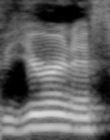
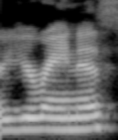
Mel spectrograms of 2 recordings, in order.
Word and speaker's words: Uranus: Um and then 3 days later we have this big planetary shift that I briefly mentioned of Uranus or Uranus, however you choose to pronounce this planet, switching signs and switching elements.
